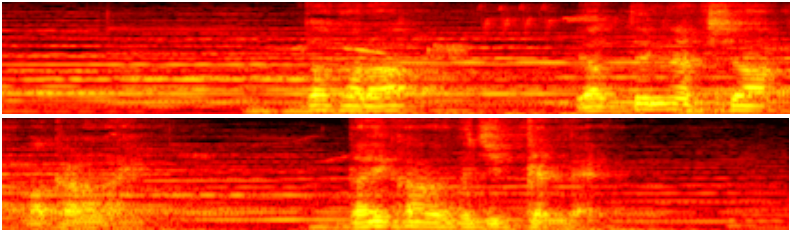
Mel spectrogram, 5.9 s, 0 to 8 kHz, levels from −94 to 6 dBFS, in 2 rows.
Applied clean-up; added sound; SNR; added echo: none; Bird; 20 dB; reverberation time 0.8 s.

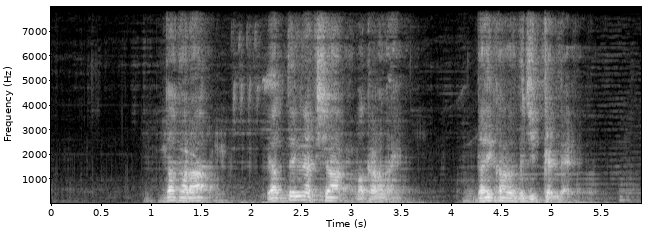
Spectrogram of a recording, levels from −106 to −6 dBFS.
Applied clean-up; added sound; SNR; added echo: neural separator model SepFormer DNS4.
